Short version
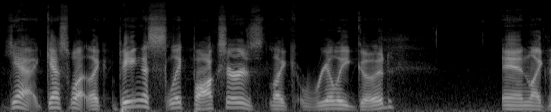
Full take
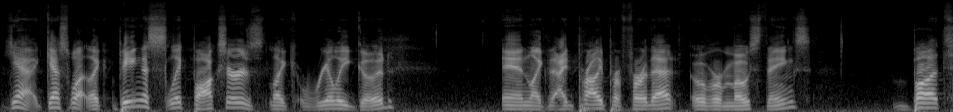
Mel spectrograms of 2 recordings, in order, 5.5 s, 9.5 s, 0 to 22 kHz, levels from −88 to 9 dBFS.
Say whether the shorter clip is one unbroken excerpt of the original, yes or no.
yes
